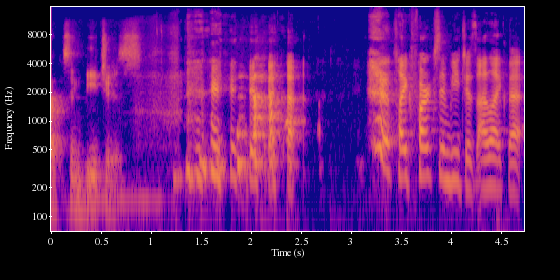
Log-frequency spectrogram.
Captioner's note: all laughing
